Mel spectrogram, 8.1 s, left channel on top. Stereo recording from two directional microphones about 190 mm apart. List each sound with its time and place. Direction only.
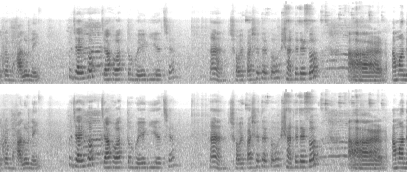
0.1 s a woman's voice: 15° left (ahead or behind)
